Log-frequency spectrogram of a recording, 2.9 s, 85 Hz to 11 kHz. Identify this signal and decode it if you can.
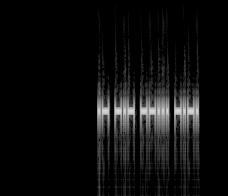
Morse code, heard as a keyed tone, about 44 wpm, 700 Hz. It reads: AK7C
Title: USA Call Signs - 4 Characters - 6x Character Spacing - 45wpm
